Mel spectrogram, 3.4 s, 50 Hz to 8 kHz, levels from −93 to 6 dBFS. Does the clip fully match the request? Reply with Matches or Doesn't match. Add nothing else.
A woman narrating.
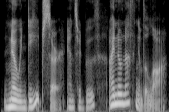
Matches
